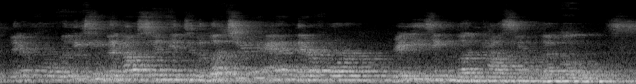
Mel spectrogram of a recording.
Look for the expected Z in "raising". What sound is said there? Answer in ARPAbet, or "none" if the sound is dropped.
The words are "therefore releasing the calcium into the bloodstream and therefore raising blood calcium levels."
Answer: Z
